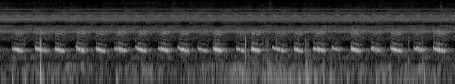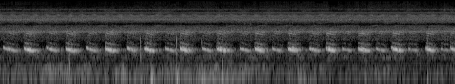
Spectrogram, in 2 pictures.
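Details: At night after rain in a village in December, frogs call in a steady chorus of short, hollow notes repeated more than once a second, with insects buzzing behind.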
